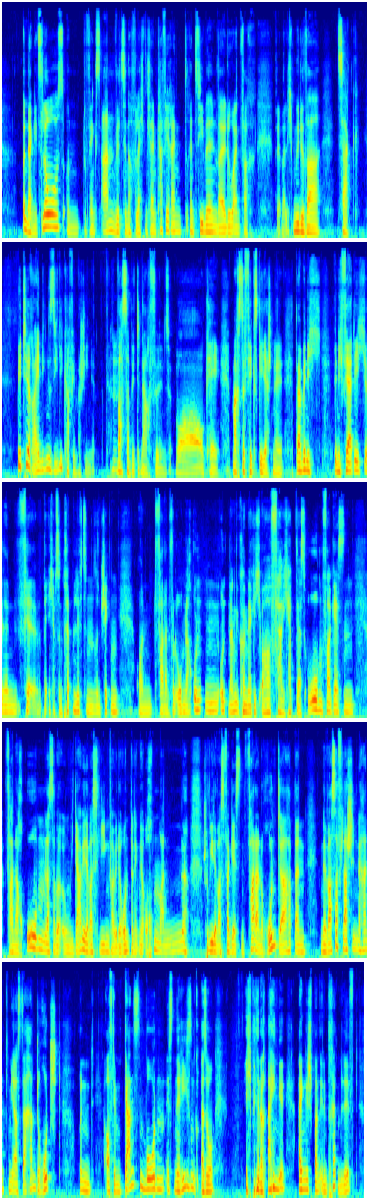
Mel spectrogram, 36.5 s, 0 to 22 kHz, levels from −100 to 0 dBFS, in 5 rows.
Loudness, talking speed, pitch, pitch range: -30 LUFS, 215 wpm, 125 Hz, 115-150 Hz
